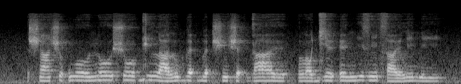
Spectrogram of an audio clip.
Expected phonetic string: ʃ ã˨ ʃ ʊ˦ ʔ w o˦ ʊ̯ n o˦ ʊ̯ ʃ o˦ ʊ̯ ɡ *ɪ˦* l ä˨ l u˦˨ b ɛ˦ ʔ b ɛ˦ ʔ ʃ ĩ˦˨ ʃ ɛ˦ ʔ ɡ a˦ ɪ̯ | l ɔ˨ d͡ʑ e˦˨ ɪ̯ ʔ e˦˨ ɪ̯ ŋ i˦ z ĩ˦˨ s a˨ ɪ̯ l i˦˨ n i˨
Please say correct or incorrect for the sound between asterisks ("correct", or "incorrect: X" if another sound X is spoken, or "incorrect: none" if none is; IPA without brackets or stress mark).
incorrect: i˦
